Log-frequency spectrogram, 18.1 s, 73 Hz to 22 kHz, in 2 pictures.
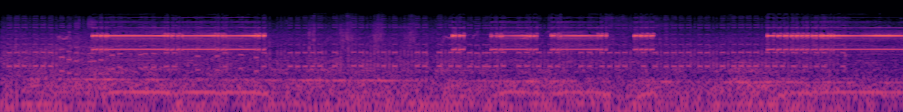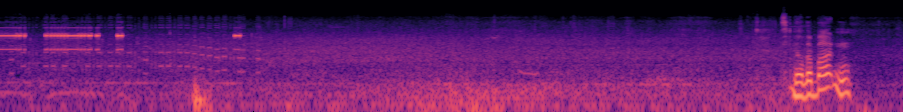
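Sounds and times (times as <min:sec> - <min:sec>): metal detector tone: 0:00.0 - 0:11.6.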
